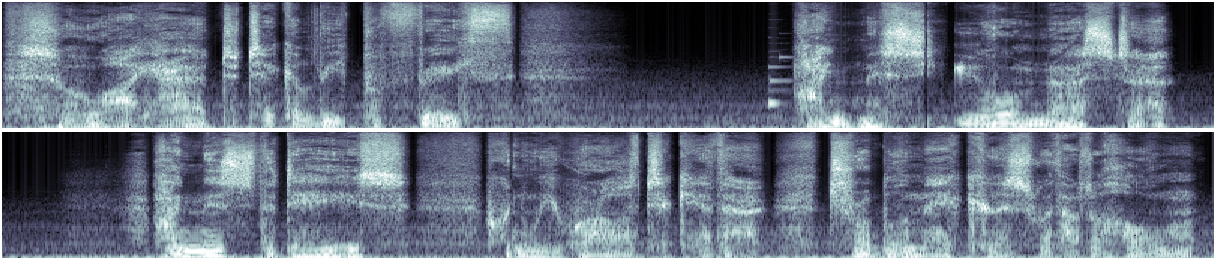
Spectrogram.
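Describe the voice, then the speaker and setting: Weary immortal warrior, extremely deep voice, slow, reflective, hushed. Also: male voice, a little hiss or hum, exaggerated voice. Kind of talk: video game voice acting.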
